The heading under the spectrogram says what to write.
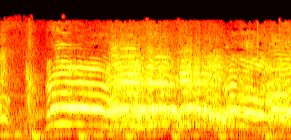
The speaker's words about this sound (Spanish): Otro partido más donde se han agotado ya las localidades para un partidazo de segunda división. El grito de guerra en Girona.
